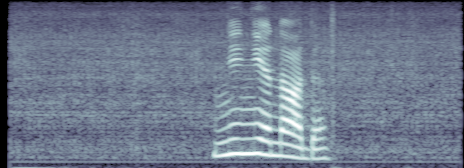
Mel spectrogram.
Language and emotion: Russian, neutral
